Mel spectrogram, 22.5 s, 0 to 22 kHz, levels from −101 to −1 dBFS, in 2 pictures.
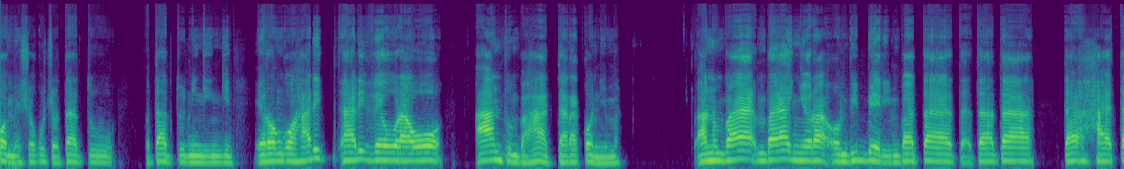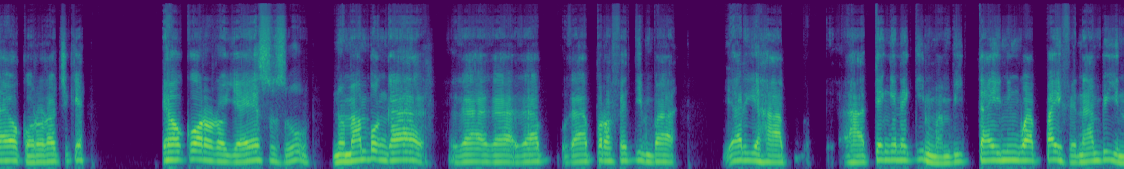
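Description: Throughout the speech, Opus compression, likely running near 16 kbps in its hybrid speech mode, starves the bands of bits, leaving the sound plainly muffled, hoarse and grainy.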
